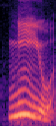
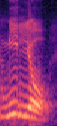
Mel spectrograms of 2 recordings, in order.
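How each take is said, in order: First: The middle consonant becomes a plain 'i' glide. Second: The middle consonant is a palatal 'lh' sound. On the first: This is the regional form. "ela vai falar mio" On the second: This is the standard form. "ela não fala milho"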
